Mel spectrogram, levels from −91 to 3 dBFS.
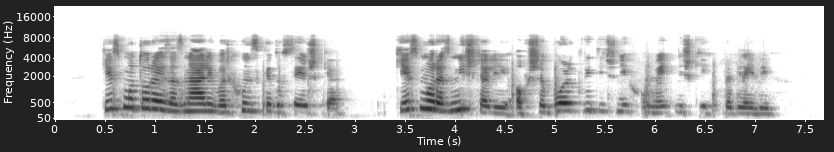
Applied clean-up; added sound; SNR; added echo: neural mask model DeepFilterNet 3.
